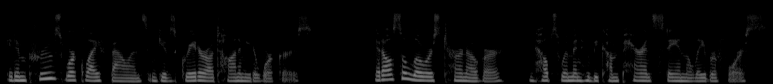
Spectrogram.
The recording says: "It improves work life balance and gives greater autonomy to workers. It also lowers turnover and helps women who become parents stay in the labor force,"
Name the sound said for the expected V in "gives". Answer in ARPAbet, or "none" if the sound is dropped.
V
